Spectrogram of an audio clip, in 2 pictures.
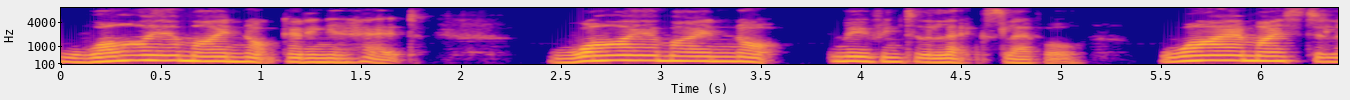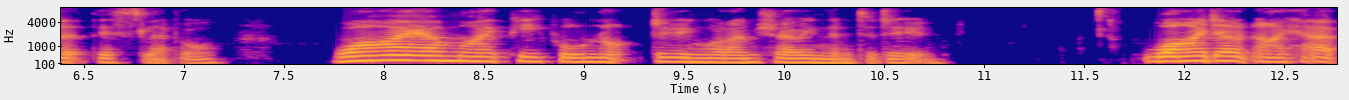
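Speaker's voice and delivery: normal talking voice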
